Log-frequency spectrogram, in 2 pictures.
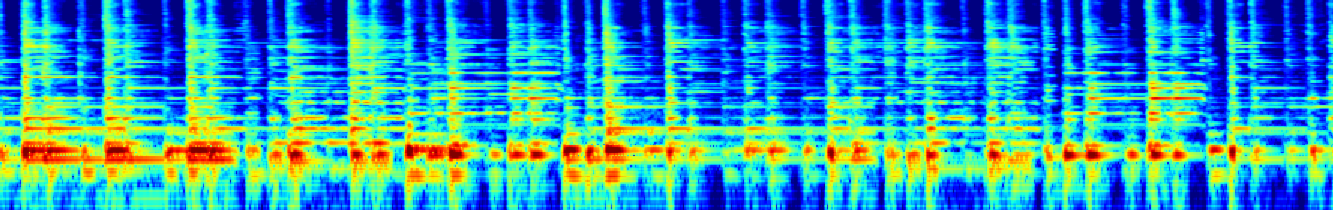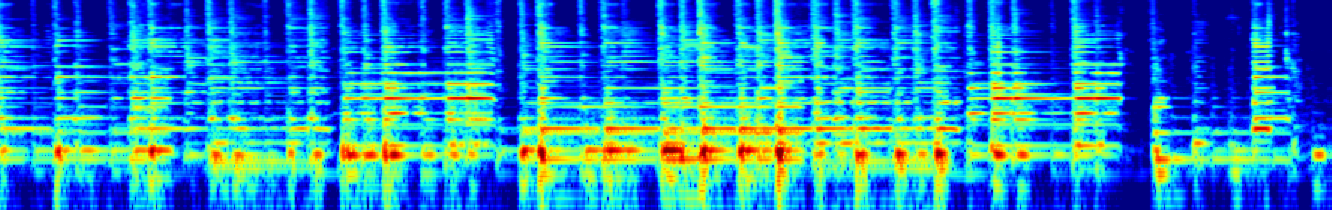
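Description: Acoustic guitar strummed steadily through an instrumental break between sung lines. The chords stop briefly near the end before the strumming picks up again.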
